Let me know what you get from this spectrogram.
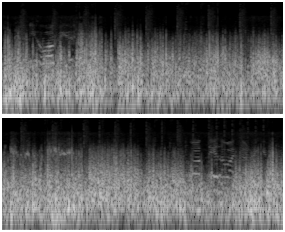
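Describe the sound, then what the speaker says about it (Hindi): Strong mountain wind at Fort Munro in Balochistan buffets the microphone in a continuous loud roar with gusty rumbling throughout and no pauses. "बहुत तेज हवा चल रही है।"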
